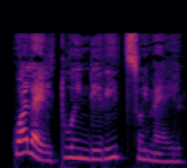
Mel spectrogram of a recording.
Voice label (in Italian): domanda informale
